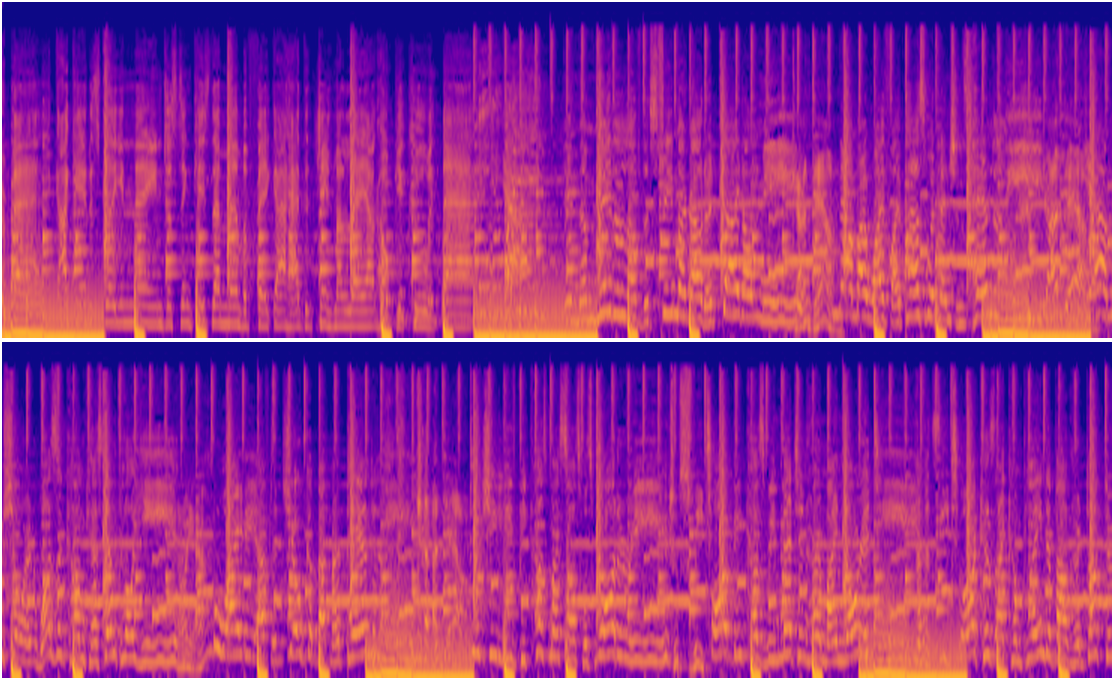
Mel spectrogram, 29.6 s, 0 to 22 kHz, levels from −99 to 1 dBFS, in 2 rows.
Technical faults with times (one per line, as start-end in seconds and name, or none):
none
